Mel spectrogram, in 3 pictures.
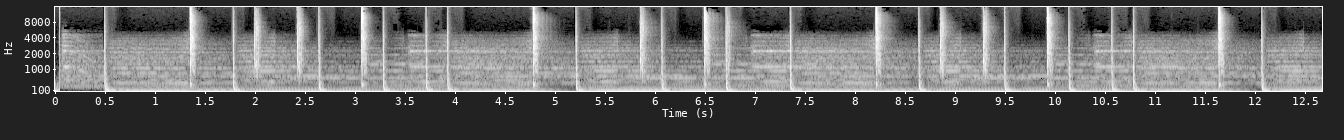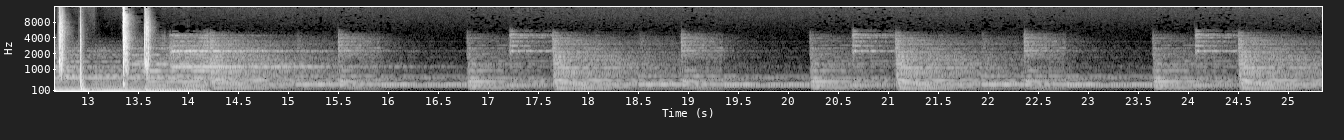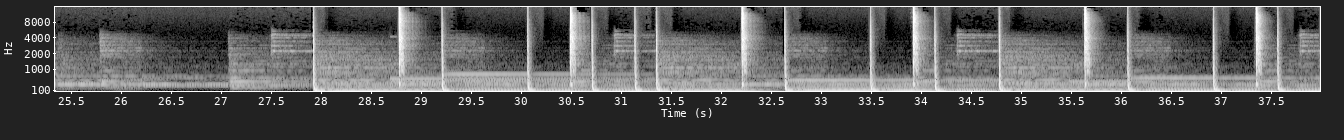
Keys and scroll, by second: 9.2 ctrl+a, 16.3 ctrl+a.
